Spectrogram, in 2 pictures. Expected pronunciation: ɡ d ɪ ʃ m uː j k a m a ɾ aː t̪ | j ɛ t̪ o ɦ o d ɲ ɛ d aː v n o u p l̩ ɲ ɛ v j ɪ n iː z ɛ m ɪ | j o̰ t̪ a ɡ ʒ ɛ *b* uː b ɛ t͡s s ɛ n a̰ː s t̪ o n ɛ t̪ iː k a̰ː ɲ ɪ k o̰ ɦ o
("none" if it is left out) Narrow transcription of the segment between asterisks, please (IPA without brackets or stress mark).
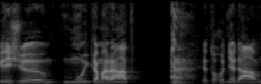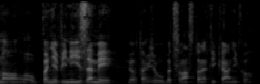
v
